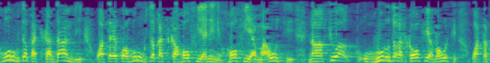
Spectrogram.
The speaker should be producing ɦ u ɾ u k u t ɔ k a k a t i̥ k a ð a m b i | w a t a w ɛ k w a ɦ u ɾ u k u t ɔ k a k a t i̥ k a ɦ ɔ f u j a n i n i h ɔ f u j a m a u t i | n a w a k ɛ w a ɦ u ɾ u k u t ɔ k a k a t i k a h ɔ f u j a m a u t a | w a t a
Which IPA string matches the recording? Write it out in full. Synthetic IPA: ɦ u ɾ u k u t ɔ k a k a t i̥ k a ð a m b i | w a t a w ɛ k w a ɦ u ɾ u k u t ɔ k a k a t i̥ k a ɦ ɔ f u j a n i n i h ɔ f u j a m a u t i | n a w a k i w a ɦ u ɾ u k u t ɔ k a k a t i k a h ɔ f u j a m a u t i | w a t a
